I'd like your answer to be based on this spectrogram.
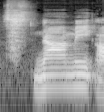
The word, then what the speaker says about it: tsunami: tsunami 啊啊 e u a o 啊，日语当中有个比较发啊奇怪的这个发音叫 u 啊，英文当中呢，它只能用相似的那个 u 啊来代替。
